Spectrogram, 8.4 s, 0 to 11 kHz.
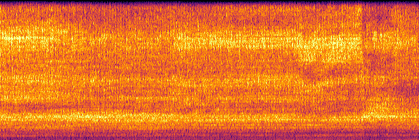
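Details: Idling 1995 Acura Integra B18B petrol engine with a busy, hissing, ticking clatter; owner suspects it comes from the cam gear, first time it has done this, cause unconfirmed.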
